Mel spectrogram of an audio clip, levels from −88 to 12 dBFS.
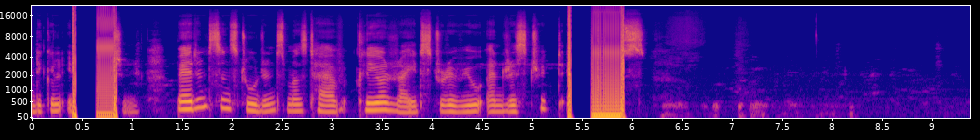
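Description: At 0.40 s the speech is interrupted by a cable pulled and plugged in: a pop as the live connection breaks, near silence for about 0.39 s, then a 50 Hz mains buzz lasting 175 ms while only the plug tip makes contact, and a second pop at 0.84 s as the full connection restores the signal. The same fault recurs at 5.36 s, with a longer 0.5 s dropout, a 60 Hz buzz of about 0.3 s, and a closing pop at 5.91 s.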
